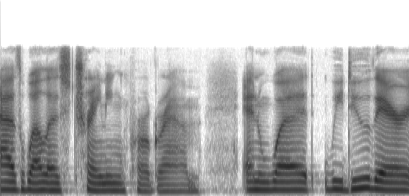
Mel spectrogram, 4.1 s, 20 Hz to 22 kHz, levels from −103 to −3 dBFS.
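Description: No technical faults can be heard anywhere in the speech, which comes through as an ordinary call connection would carry it.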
